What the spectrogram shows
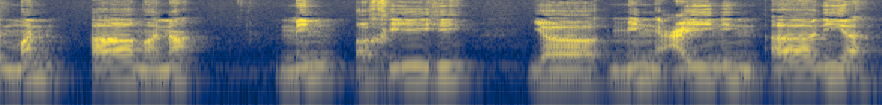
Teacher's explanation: نون ساکن ہوگا یا نون تنوین ہوگا، وہ ظاہر کر کے پڑھنا ہے، اظہار کرنا ہے اس کا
